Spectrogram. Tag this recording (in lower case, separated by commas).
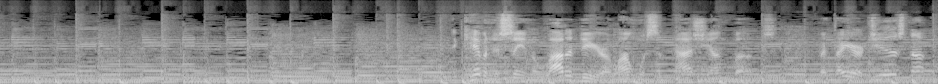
speech, music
